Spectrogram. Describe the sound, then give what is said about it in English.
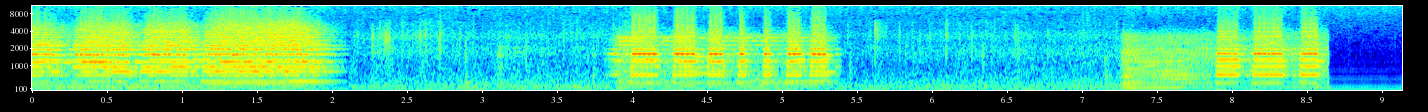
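Loud car horns blare in long sustained blasts and short rapid honks in a traffic jam of stalled cars on a bank holiday weekend, several horns overlapping with a low traffic rumble underneath, and no one speaking. “there's a very famous scene that lasts for about 10 to 15 minutes where they're working their way through a traffic jam in a sports car”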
